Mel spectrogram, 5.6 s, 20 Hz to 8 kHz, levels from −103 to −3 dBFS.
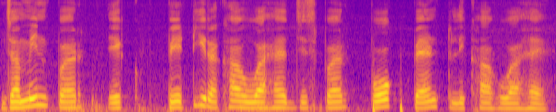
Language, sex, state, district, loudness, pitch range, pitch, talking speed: Hindi, male, Jharkhand, Ranchi, -17 LUFS, 140-160 Hz, 155 Hz, 150 wpm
